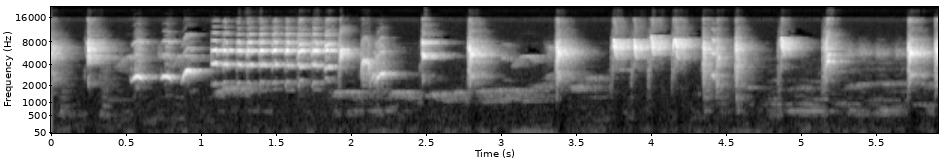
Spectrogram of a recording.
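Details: Oriental magpie-robin with a rough, noisy song used to stir others into singing: a buzzy trilled rattle near the start, then varied sharp whistles and harsh chattering notes delivered almost without pause.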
